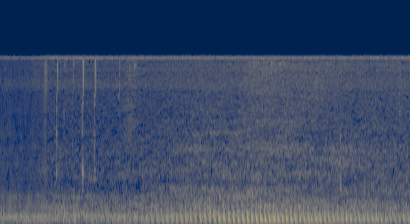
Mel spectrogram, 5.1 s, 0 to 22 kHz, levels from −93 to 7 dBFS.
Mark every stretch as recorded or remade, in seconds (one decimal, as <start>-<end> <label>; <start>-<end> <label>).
0.0-0.6 remade; 0.6-5.1 recorded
